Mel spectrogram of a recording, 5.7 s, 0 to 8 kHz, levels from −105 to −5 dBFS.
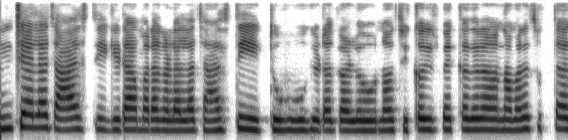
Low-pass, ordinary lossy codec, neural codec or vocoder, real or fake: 7.2 kHz; none; codec, 24 kHz, 3.1 kbps, DualCodec; fake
